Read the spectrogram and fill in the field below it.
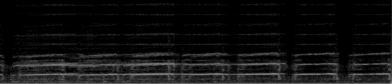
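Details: Peregrine falcon, De Mortel, Netherlands: a sustained, grating, ringing call pulsing in quick repeated notes for the full four seconds with no break.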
